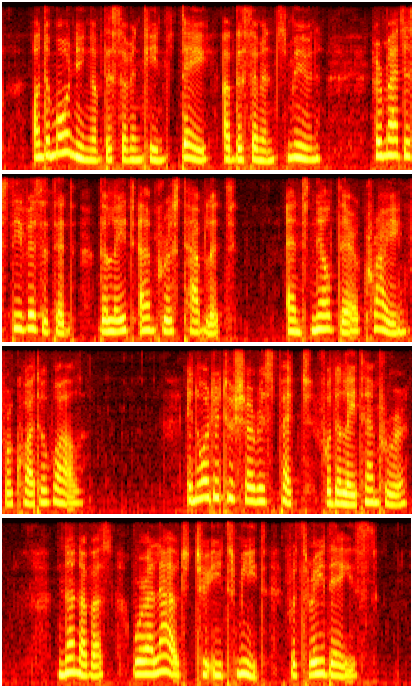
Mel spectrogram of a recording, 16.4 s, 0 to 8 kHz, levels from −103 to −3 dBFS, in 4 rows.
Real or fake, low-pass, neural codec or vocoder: fake; 7.2 kHz; codec, 16 kHz, 4.8 kbps, FACodec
